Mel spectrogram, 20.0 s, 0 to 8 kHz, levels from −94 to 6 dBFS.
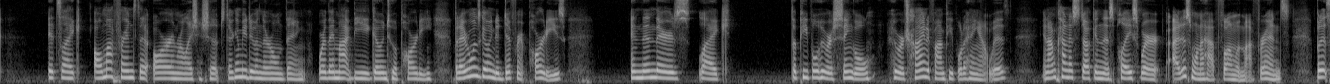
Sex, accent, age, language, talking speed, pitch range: female, American, 20-39, English, 210 wpm, 200-235 Hz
